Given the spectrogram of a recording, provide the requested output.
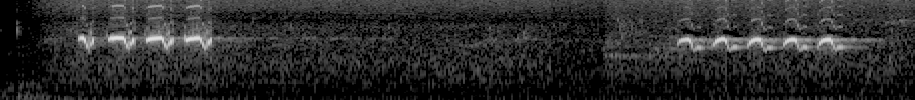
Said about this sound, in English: Next, the tufted titmouse. When comparing the two-noted phrases, listen for the cardinal's purdy, purdy, purdy. And the titmouse's chiva, chiva, chiva.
